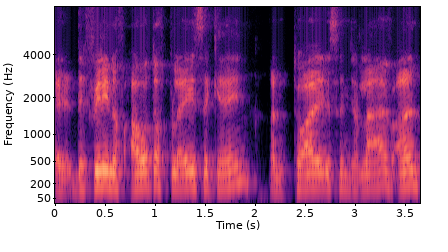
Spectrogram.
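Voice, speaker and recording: A man's high-pitched, monotone, flat delivery at a moderate pace, with a Spanish accent. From Spain. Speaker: conference speaker, IT project manager. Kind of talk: conference talk.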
